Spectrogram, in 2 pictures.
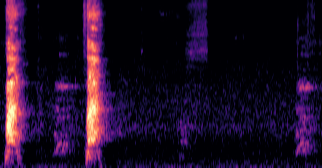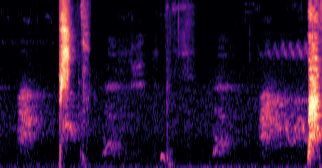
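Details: A small pug barks at intruders, a floatie, with sharp broadband barks spaced irregularly about a second or more apart, short pauses of quiet between them.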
